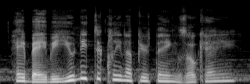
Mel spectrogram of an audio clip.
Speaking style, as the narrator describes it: She said kindly

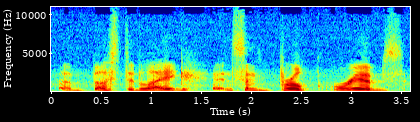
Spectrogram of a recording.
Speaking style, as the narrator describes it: moaned the victim on the litter

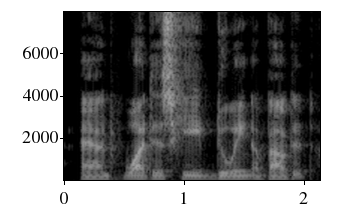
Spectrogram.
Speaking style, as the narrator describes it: inquired stiffly

